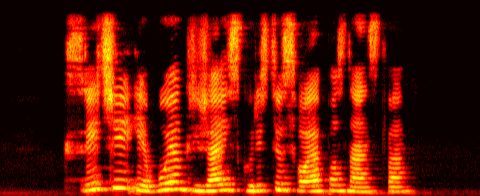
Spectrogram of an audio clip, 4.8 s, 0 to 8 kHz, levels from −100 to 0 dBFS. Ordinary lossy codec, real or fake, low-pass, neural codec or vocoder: none; real; 7.2 kHz; none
